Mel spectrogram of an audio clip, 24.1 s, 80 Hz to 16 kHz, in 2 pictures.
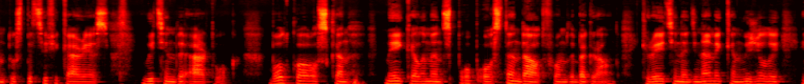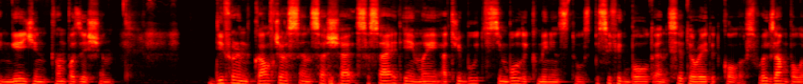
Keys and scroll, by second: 6.3 space, 9.2 space, 10.4 Delete, 11.4 space, 12.8 space, 12.9 b, 15.1 space, 17.4 ctrl+z, 17.6 space, 20.7 space, 22.8 ctrl+z.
